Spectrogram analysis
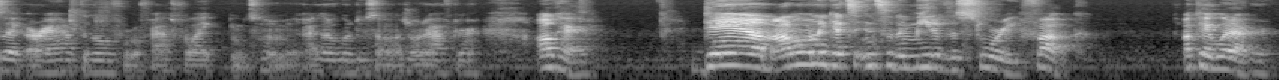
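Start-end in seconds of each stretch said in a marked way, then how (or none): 0.2-3.2 hushed hurried brush-off. Retold or imitated. Boyfriend hurrying off the phone.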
